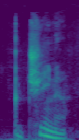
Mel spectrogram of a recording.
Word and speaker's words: cucina: Cucina. – What? – It's a hard C.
